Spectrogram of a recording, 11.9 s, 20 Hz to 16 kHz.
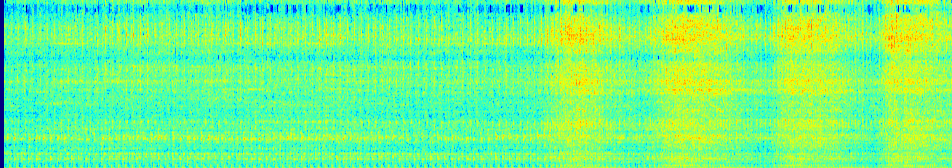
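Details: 2019 Royal Enfield Himalayan BS4 EFI ABS with under 190 miles: a steady single-cylinder beat, then a faint, muted rattle under acceleration around 4,000 rpm. Owner unsure whether it is normal; cause not determined.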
